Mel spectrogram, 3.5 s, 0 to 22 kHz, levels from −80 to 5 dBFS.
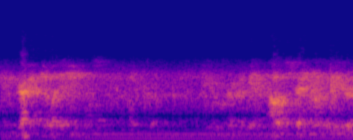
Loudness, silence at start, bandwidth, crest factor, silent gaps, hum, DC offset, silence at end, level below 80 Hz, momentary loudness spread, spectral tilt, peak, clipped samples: -29 LUFS; 0 s; over 20 kHz; 18 dB; none; 60 Hz at -60 dBFS; under 0.1%; 0 s; -62 dBFS; 15 LU; -4.5 dB/octave; -12 dBFS; under 0.1%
